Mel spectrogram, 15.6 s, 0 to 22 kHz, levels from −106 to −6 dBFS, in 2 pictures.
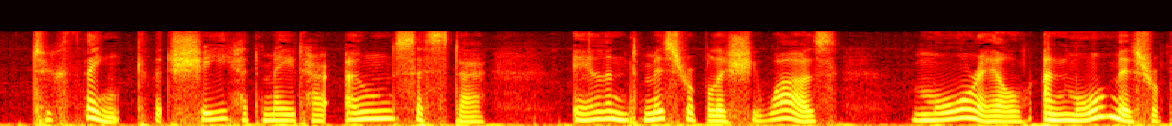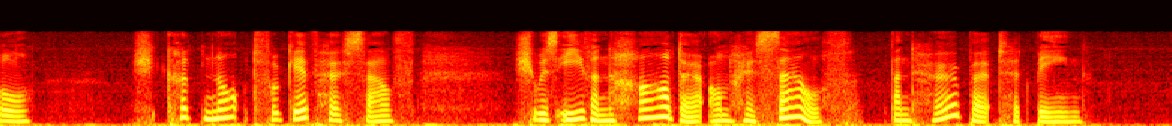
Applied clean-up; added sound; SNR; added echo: none; none; none; none.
